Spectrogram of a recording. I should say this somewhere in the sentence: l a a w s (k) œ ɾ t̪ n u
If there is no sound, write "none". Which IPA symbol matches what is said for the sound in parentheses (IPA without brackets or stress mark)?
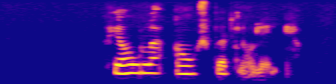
p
